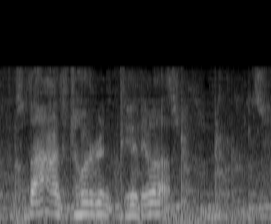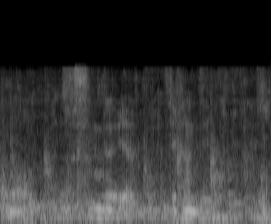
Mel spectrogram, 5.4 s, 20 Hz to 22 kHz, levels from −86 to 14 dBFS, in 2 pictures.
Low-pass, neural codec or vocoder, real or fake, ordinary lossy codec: 7.2 kHz; codec, 24 kHz, 3 kbps, HILCodec; fake; none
